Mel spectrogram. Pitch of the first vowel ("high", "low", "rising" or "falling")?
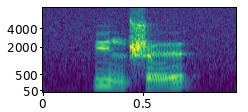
falling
